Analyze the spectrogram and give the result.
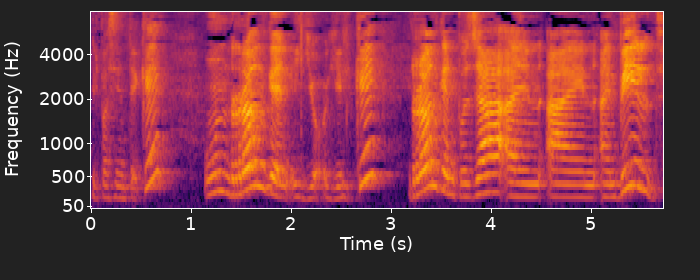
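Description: In a Mexican accent, a woman speaks very slowly at medium pitch, with noticeable background noise and audible room echo. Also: lively intonation. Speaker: doctor. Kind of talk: casual chat. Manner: hesitant.

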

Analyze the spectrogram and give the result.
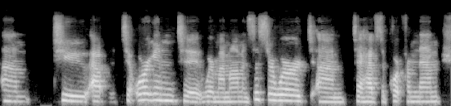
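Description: Female speaker with a slight Southern US accent, somewhat breathy, at a moderate pace. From Chapel Hill, North Carolina, US South. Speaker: author and wellness CEO. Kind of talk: casual interview.

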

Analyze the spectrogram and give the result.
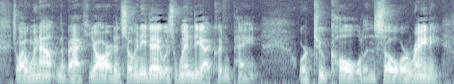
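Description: A man with an American accent speaks at a fairly quick pace in a plain, everyday voice, his pitch medium and his intonation fairly even. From Oklahoma, Enid. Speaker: barista and small business owner. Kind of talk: casual chat.

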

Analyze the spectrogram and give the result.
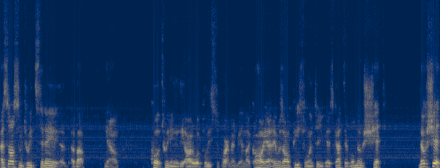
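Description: Somewhat breathy, a man talks at a fairly quick pace with lively intonation, broken by long, frequent pauses. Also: medium pitch for a man. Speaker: podcast co-host / commentator. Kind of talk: casual chat. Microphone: bad audio, sounds underwater.

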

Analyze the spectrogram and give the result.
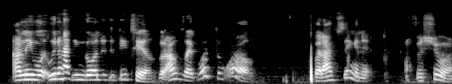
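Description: A woman speaks at a fairly quick pace but with long, frequent pauses, her fairly high pitch swinging very widely and edged with vocal fry. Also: big swings in loudness. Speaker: podcast co-host. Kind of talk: casual chat. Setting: video call.

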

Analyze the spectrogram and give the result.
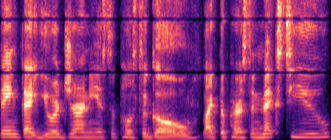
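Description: A somewhat breathy woman's voice of medium pitch, monotone and flat, at a fairly quick pace against a quiet background. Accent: American. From New York City (Queens). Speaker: Broadway actress. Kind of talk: interview.

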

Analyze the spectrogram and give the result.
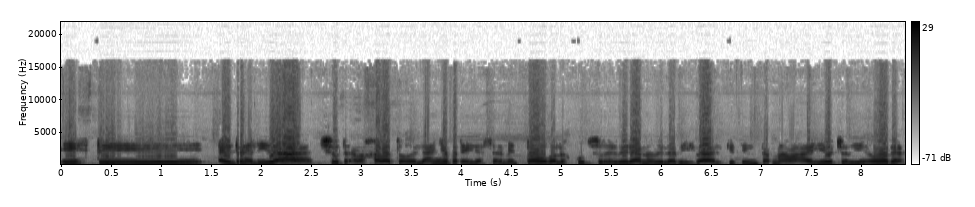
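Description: A woman with a very deep, low pitch talks at a moderate pace with ordinary pitch variation. She leaves hardly any pauses. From Santa Fe, Argentina. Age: 60s. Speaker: ceramicist and art school director. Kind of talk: radio interview.

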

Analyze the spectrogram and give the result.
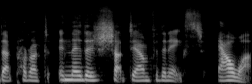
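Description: An Australian-accented woman in a dry, close sound with no echo. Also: very clean recording, silent background. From Australia, Byron Shire, New South Wales. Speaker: travel business owner and podcaster. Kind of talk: casual interview.

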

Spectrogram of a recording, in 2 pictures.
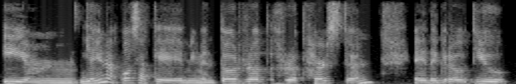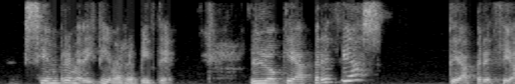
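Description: A woman at a very slow pace, with lively intonation and very even loudness. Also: medium pitch for a woman. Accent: strong Andalusian. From Cádiz, southern Spain. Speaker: life coach. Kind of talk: casual chat.

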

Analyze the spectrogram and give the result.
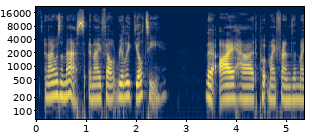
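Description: On a very clean recording with a silent background, a woman with an unremarkable speaking voice talks at a moderate pace in a fairly low pitch with fairly even intonation. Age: 30s. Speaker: podcast host. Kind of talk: solo self-help talk. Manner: candid, occasionally emotional.

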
